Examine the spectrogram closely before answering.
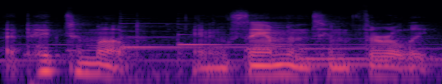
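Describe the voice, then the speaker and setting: A man narrating a first-person horror story in a conversational, somewhat halting way. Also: lowish voice, vocal fry. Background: loud plucked guitar music.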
